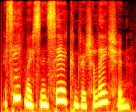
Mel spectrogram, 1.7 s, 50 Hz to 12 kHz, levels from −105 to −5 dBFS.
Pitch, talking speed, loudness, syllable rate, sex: 230 Hz, 140 wpm, -15 LUFS, 7.4 syllables/s, female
